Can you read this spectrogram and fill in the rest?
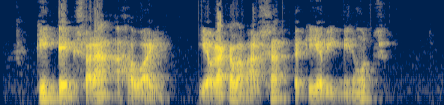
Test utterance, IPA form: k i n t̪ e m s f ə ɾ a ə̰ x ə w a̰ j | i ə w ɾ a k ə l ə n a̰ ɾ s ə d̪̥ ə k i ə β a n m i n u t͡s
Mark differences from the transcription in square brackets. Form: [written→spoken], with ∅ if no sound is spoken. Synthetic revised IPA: k i n t̪ e m s f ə ɾ a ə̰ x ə w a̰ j | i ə w ɾ a k ə l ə [n→m] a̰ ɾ s ə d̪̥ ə k i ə β [a→i] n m i n u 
